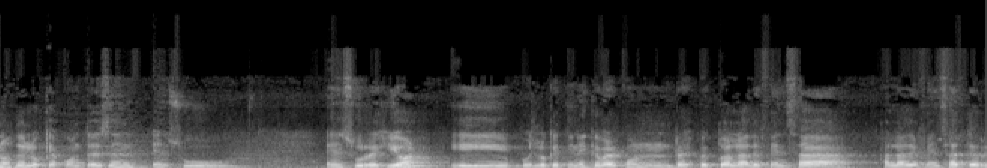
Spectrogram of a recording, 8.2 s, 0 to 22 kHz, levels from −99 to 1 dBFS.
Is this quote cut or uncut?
uncut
